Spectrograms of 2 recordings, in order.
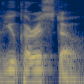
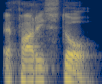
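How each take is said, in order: First: "Eucharisto" as you-ka-RIS-toe; Erasmian pronunciation. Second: "Epharisto" with an F and tapped r; modern Greek pronunciation. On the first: Teacher citing the boring version, Erasmian pronunciation. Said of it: "Erasmian pronunciation". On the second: Teacher showing how modern Greeks say it, F pronunciation. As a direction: say "Epharisto" as ef-ah-ree-STO. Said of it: "tend to pronounce this as, uh, almost F". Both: Shown as a demonstration.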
